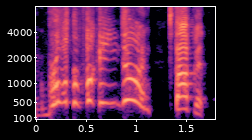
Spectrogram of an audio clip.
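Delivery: high squeaky mock exasperation; exasperated mock voice. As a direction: squeal it like a fed-up friend. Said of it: "It's like".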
